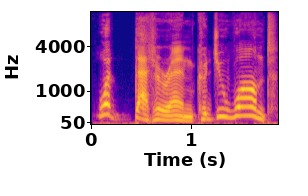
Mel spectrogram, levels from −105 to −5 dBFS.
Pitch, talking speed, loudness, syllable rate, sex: 190 Hz, 190 wpm, -18 LUFS, 4.0 syllables/s, male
